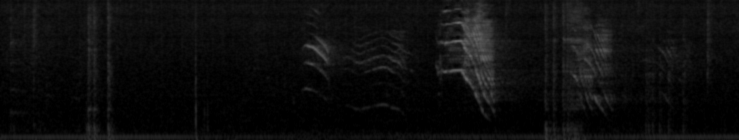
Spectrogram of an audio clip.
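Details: Elk calling: a few short, squealing, downward-sliding cries rich in overtones, grouped between three and six seconds, with scattered knocks and a steady low hum underneath.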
